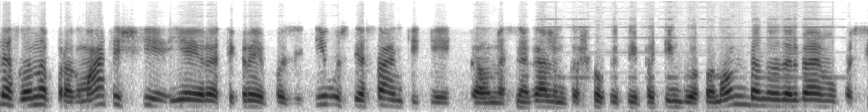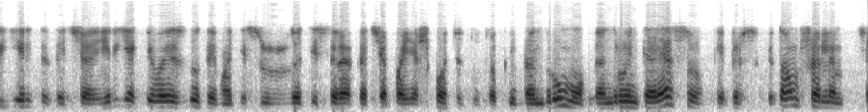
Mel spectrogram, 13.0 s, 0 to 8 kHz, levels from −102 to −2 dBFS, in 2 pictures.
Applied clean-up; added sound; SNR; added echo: neural separator model SepFormer DNS4.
